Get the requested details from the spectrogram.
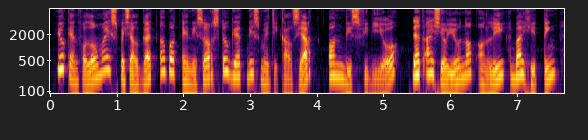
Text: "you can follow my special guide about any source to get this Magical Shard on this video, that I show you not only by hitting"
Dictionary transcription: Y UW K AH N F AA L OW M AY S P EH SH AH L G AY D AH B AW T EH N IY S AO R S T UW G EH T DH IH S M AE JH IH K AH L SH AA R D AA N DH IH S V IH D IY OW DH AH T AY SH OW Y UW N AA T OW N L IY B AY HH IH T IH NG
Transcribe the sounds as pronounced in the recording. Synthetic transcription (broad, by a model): Y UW K AH N F AA L OW M AY S P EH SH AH L G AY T AH B AW T EH N IY S AO R S T UW G EH T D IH S M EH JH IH K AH L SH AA R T AA N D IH S F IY D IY OW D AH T AY SH OW Y UW N AA T OW N L IY B AY HH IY T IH NG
